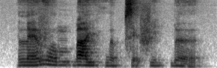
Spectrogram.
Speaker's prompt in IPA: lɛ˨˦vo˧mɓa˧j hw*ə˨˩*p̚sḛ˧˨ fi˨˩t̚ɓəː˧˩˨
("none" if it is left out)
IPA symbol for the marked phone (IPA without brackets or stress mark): ə˨˩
